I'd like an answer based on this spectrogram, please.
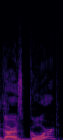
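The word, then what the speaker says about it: Skarsgård: It's pronounced Scars Gourd. I've never heard it pronounced that way. Anyway, Scarsgour.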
